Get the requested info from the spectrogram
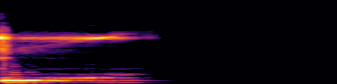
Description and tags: Digi hangman
slow revered pad
digital, fx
